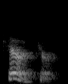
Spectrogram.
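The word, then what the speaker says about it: χαρακτήρ: actually understand what the word means if you pronounce it it actually is character that's actually how you would pronounce the Greek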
